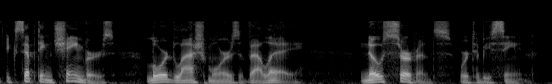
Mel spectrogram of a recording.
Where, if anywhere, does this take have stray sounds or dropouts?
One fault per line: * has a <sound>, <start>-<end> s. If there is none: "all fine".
all fine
